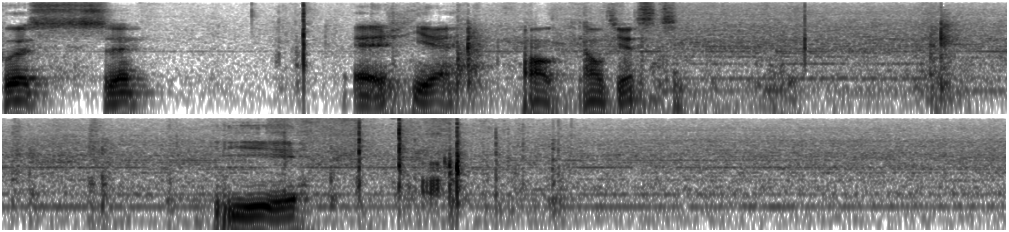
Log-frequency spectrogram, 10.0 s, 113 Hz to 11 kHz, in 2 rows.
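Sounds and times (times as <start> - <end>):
faint steady hum: 0.0 - 8.9
objects being handled: 2.3 - 8.0.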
